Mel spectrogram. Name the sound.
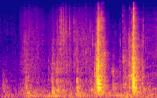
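front door being opened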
